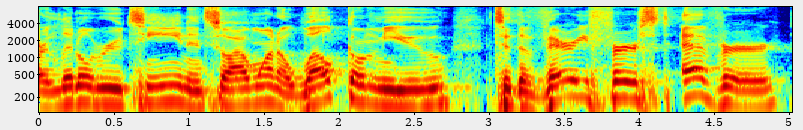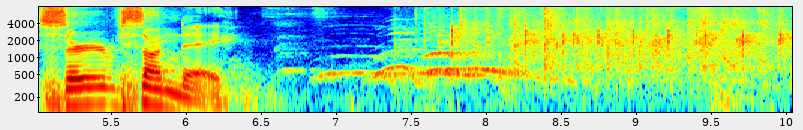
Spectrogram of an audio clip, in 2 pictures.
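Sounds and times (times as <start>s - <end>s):
speech: 0.0s - 6.5s
audience cheering and whooping at a church service: 6.7s - 10.0s.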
